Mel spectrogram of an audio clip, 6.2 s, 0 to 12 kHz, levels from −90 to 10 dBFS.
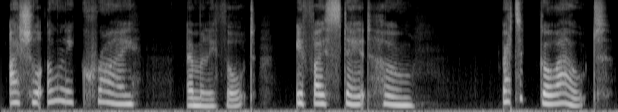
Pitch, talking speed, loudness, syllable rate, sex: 265 Hz, 135 wpm, -21 LUFS, 4.4 syllables/s, female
